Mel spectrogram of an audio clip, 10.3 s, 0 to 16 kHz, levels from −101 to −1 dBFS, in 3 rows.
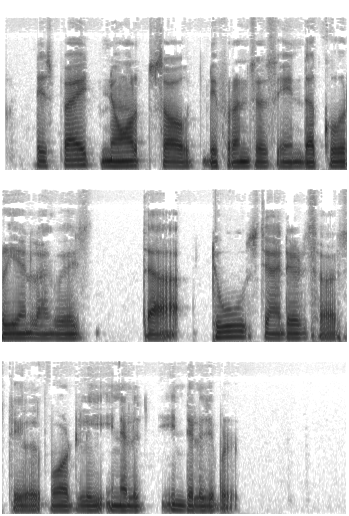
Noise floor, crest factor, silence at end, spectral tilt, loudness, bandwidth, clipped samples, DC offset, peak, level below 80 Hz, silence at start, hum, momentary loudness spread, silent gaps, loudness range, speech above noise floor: -77 dBFS; 18 dB; 1.15 s; -8 dB/octave; -20 LUFS; 10.5 kHz; under 0.1%; under 0.1%; -2 dBFS; -40 dBFS; 0.35 s; none; 7 LU; none; 3 LU; 58 dB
